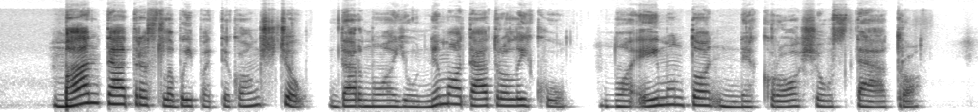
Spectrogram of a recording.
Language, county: Lithuanian, Vilnius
